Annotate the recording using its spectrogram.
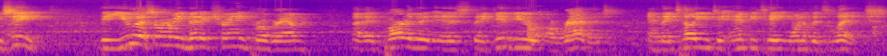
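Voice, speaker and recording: With an American accent, a man speaks at a high pitch with fairly even intonation. Noticeable background noise and audible room echo fill the recording. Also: moderate pace. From rural West Virginia. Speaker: comedian. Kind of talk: stand-up. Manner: halting.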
